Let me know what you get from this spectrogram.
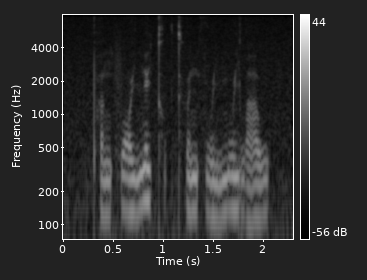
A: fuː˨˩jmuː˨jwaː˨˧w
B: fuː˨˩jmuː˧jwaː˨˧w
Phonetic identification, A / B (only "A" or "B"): B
